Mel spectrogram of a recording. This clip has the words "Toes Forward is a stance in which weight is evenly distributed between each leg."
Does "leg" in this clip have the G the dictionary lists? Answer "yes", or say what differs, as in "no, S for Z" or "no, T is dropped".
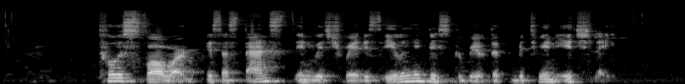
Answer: no, G is dropped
